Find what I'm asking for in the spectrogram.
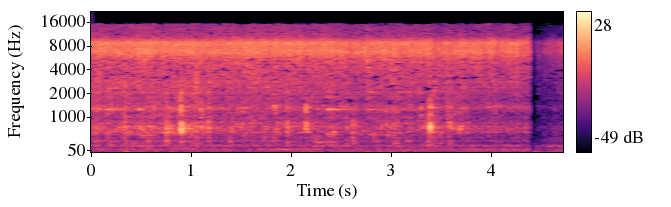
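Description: Green chillies and capsicum fry in hot oil, producing a loud, steady sizzle with faint spatula scrapes and stirring clicks, close up, cutting off abruptly near the end.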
